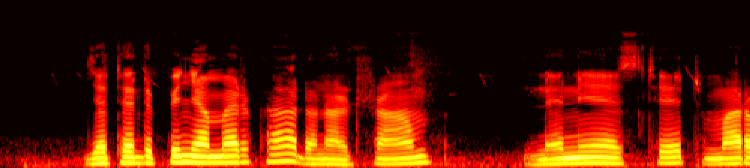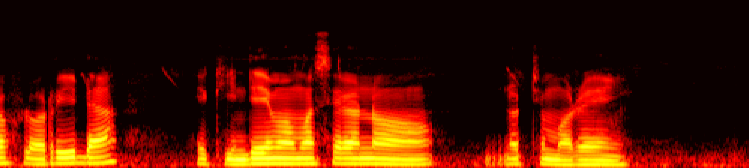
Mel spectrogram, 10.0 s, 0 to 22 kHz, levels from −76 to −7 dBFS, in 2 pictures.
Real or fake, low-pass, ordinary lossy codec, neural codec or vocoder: real; 9.9 kHz; none; none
